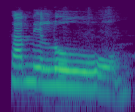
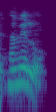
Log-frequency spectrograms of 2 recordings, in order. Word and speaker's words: camelô: Este acento ele é um acento fechado. Ele fecha.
